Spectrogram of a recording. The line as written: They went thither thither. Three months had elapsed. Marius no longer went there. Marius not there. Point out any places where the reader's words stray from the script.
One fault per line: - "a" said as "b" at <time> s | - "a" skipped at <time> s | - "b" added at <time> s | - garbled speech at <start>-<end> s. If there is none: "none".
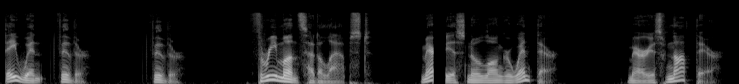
none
